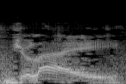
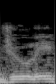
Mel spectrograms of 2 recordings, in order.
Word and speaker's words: July: final April mayi June July nada de Julie Julie é o nome próprio escrito de outro jeito July a o u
